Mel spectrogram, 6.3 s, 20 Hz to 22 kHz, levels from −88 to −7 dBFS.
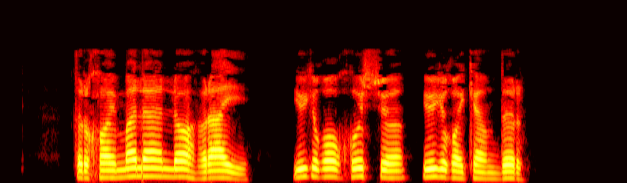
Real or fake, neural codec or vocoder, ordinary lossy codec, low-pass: real; none; MP3, 32 kbps; 7.2 kHz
